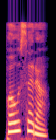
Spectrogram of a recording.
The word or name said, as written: ಪೌಸರ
